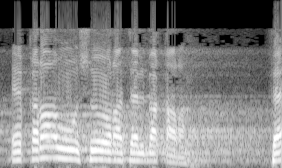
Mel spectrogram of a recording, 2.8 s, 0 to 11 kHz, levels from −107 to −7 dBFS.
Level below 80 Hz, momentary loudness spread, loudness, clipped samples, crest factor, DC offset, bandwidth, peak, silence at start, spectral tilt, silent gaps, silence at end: -42 dBFS; 18 LU; -10 LUFS; 2%; 10 dB; under 0.1%; 7.6 kHz; 0 dBFS; 0 s; -7.5 dB/octave; none; 0 s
